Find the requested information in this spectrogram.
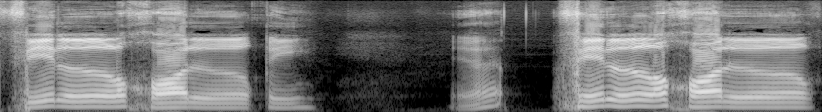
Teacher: alif lam yang ditulis dan dibaca sehingga suara lamnya terbaca dengan jelas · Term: alif lam Qariah, Alif lam qamariyah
